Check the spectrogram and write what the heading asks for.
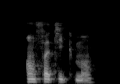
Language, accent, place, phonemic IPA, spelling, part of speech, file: French, France, Lyon, /ɑ̃.fa.tik.mɑ̃/, emphatiquement, adverb, LL-Q150 (fra)-emphatiquement.wav
- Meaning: emphatically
